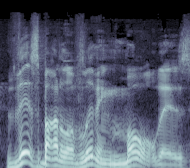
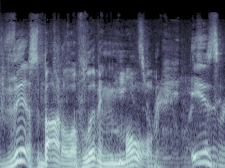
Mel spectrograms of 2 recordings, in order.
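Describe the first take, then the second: First: It is spoken like a nature documentary narrator. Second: It is spoken in a radio announcer voice. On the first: "You're going to get David Attenborough instead" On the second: "little radio voice in your head"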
